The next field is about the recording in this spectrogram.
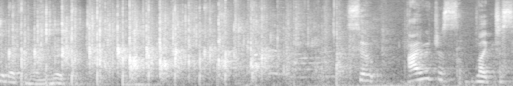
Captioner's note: applause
